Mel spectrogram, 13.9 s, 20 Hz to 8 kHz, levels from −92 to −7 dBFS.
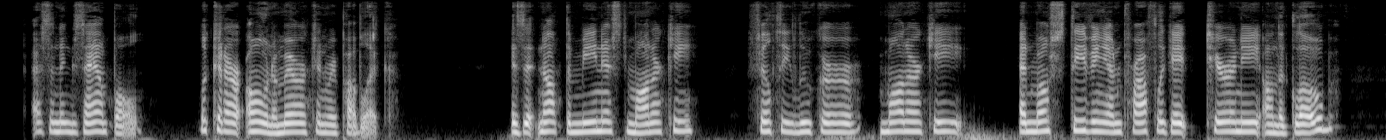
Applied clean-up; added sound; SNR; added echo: neural mask model DeepFilterNet 3.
